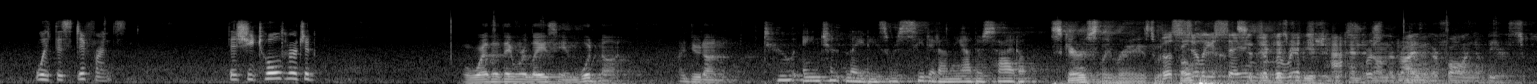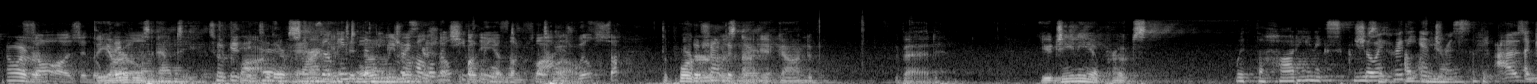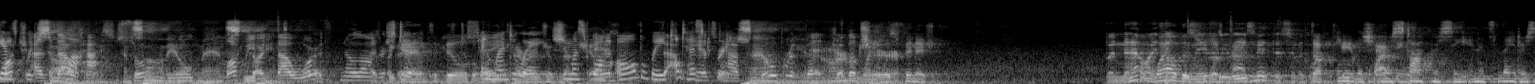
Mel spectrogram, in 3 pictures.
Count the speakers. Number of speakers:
6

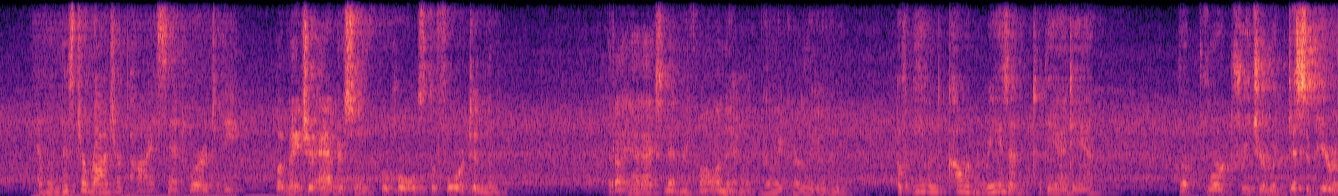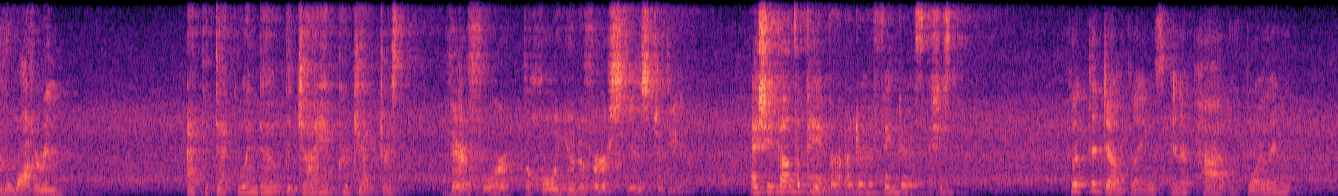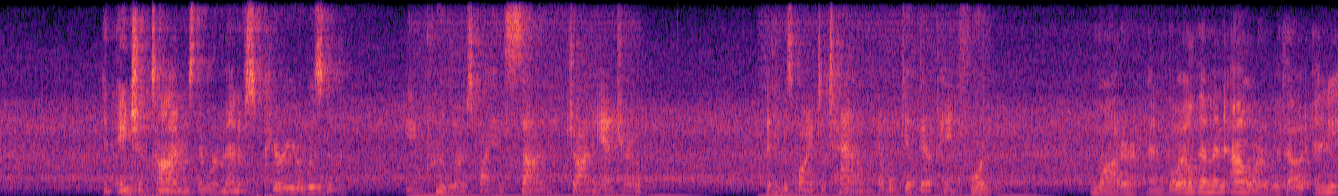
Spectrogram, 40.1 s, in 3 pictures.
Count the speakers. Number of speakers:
10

